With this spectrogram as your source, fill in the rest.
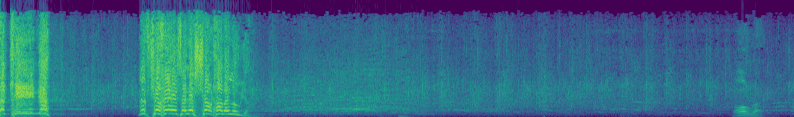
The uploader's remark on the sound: Baton Rouge Camp Meeting 2015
